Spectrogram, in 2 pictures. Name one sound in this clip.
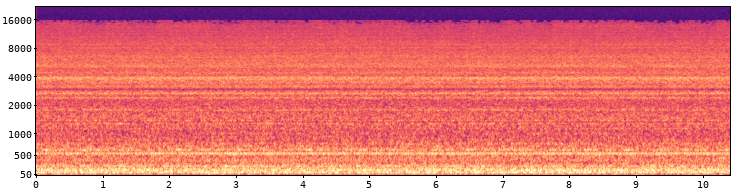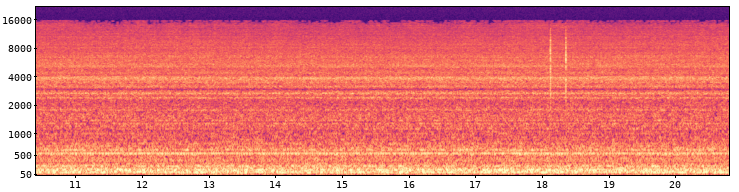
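Jet engines hum and roar steadily.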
